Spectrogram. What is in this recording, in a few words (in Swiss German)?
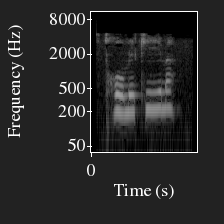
"trummelkimme", alsace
